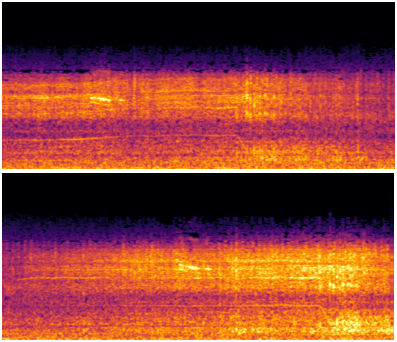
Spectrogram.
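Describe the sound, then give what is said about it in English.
A steady, droning airplane propeller engine starts and runs continuously on a plane aboard a cruiser's catapult, a dense mechanical roar with a faint whine, holding fairly constant and swelling slightly louder toward the end. “Propellers are whirling discs of light as the pilots climb aboard, settle down, and fasten their safety belts.”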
